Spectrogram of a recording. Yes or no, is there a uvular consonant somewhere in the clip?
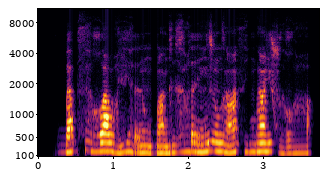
yes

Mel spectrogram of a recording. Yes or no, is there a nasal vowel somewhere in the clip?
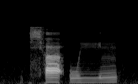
no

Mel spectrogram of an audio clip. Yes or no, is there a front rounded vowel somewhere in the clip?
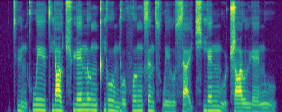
yes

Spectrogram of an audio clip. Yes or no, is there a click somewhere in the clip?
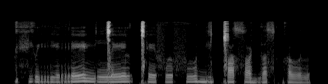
yes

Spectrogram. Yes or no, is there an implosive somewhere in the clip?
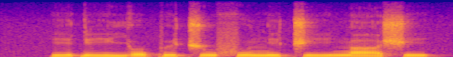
yes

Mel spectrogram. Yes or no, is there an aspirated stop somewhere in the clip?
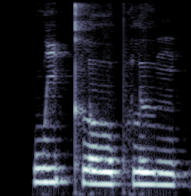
yes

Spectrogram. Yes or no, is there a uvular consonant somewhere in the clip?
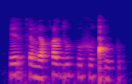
yes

